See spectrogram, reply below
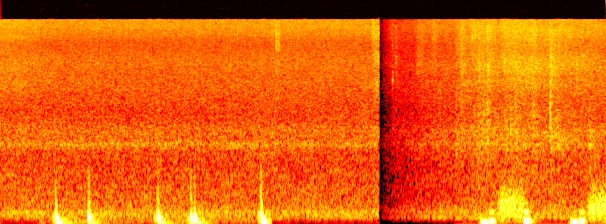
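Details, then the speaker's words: Low heart sounds with a soft rushing noise between them: systolic regurgitant murmur from mitral and tricuspid regurgitation, in a nursing-student training scenario. "I think I hear some systolic re-urge. The mitral and tricuspid valves don't close properly and the ventricles contract, some of the blood from the ventricles is pushed back up into the atria."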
